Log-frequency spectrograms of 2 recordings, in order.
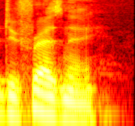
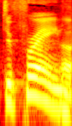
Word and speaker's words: Dufresne: Dear Mr. Dufresne. – It's Dufresne.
